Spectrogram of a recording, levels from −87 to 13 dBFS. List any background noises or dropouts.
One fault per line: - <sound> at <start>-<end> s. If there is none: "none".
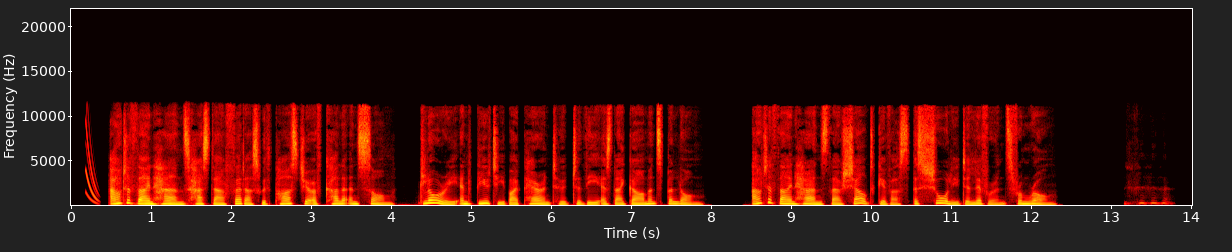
- chirp at 0.2-0.4 s
- laugh at 13.1-13.8 s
